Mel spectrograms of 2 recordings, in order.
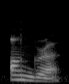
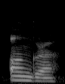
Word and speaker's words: Ingres: to be looking at angra jean auguste dominique angra or sometimes it's pronounced ang sometimes angris depending on who's talking so i'll do my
